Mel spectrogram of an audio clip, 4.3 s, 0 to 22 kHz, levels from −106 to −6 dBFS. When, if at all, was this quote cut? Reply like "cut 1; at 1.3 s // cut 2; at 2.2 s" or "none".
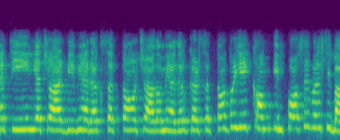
none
